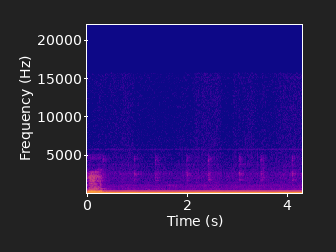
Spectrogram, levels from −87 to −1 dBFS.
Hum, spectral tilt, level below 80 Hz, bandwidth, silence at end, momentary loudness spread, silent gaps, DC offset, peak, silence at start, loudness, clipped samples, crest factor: 50 Hz at -25 dBFS; -9.5 dB/octave; -24 dBFS; 3 kHz; 0 s; 2 LU; none; under 0.1%; -14 dBFS; 0 s; -29 LUFS; under 0.1%; 10 dB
